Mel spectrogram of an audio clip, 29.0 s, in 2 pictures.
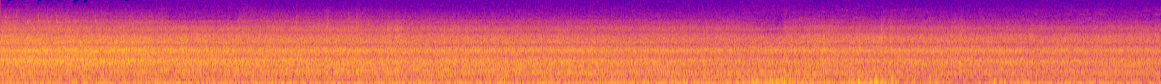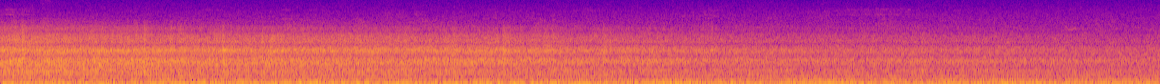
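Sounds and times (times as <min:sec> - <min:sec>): train running: 0:00.0 - 0:29.0.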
